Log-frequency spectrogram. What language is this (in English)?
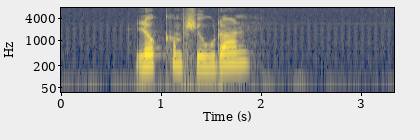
Danish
